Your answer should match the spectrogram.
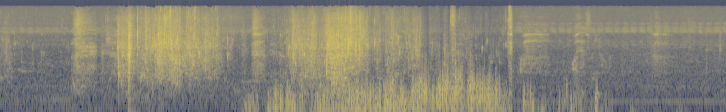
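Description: Pool water splashing as a person swims and kicks at the surface, in irregular washes that are heaviest in the middle and die away near the end.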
